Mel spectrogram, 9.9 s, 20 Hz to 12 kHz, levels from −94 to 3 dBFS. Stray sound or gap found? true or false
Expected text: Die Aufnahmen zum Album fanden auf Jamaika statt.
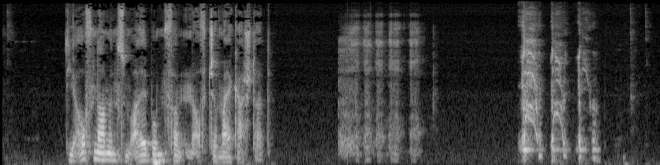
true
